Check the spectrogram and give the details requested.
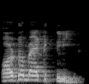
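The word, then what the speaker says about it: automatically: Okay, जैसे कि ऑटोमेटिकली, यहां पर देखो ए साइलेंट है।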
